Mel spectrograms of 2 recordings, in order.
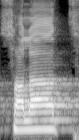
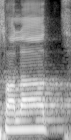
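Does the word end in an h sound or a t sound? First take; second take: t sound; t sound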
